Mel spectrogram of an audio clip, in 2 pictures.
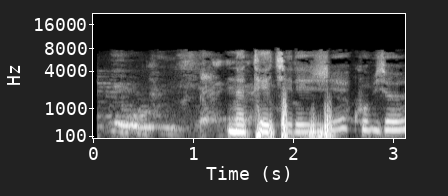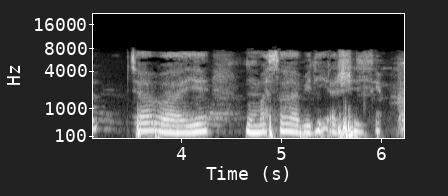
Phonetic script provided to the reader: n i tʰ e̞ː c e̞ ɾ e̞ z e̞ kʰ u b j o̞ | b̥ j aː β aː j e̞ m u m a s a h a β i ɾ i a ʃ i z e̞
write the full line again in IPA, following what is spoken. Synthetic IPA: n a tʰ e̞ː c e̞ ɾ e̞ ʒ e̞ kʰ u b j o̞ | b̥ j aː β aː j e̞ m u m a s a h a β i ɾ i a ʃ i z e̞

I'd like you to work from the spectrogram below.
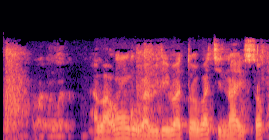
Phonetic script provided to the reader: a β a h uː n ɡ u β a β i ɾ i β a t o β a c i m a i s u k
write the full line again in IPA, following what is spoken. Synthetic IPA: a β a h uː ŋ ɡ u β a β i ɾ i β a t o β a c i n a i s o k

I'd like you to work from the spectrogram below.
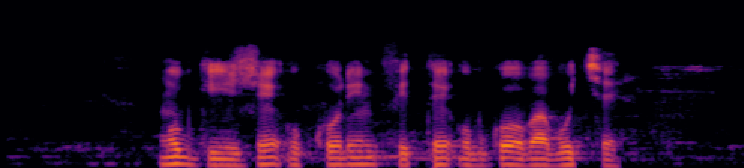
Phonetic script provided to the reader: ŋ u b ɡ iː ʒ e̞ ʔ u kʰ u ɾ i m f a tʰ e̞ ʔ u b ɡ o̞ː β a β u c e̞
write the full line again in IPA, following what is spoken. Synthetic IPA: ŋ u b ɡ iː ʒ e̞ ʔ u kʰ u ɾ i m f i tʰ e̞ ʔ u b ɡ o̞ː β a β u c e̞

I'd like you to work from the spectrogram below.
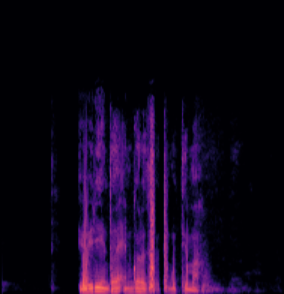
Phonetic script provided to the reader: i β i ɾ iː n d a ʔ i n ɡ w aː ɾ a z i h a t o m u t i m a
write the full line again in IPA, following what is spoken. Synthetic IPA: i β i ɾ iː n d a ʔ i n ɡ w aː ɾ a z i f a t u m u t i m a

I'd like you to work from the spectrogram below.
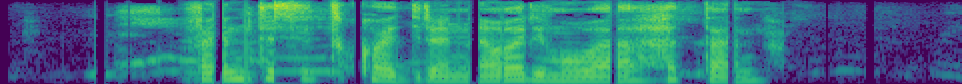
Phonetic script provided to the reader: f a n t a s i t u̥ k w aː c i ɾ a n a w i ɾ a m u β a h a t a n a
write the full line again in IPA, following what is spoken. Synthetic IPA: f a n t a s i t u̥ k w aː ɟ i ɾ a n a w a ɾ i m u β a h a t a n a

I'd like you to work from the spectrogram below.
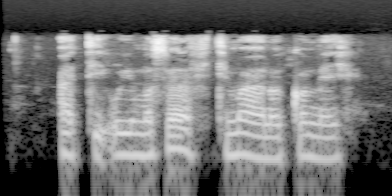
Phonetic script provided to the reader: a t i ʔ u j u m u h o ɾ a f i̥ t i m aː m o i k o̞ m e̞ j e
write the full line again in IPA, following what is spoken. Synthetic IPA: a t i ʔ u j u m u s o ɾ a f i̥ t i m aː n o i k o̞ m e̞ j e

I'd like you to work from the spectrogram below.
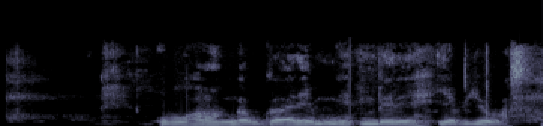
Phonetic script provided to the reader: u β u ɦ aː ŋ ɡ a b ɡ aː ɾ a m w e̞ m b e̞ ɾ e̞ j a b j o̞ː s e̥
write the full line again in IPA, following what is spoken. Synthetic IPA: u β u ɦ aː ŋ ɡ a b ɡ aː ɾ e m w e̞ m b e̞ ɾ e̞ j a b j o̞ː s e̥

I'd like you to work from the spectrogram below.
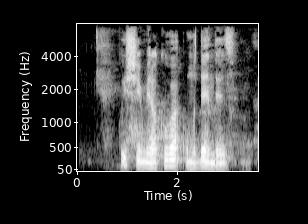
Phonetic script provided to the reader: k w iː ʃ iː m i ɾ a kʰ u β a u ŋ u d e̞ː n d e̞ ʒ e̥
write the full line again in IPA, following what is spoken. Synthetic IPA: k w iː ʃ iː m i ɾ a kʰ u β a u m u d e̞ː n d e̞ z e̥

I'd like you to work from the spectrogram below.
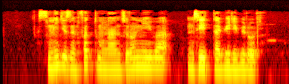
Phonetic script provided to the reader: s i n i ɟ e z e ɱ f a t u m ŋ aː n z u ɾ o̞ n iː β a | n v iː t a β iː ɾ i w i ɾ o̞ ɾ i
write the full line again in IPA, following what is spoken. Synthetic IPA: s i n i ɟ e z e ɱ f a t u m ŋ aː n z u ɾ o̞ n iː β a | n z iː t a β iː ɾ i β i ɾ o̞ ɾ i

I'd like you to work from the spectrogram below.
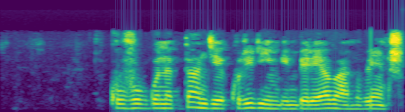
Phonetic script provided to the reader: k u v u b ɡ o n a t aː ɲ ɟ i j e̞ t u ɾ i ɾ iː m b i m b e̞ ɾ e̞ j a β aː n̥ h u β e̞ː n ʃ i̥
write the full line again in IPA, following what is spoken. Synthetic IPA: k u v u b ɡ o n a t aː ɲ ɟ i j e̞ k u ɾ i ɾ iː m b i m b e̞ ɾ e̞ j a β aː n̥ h u β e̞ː n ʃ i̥

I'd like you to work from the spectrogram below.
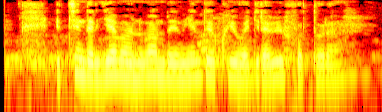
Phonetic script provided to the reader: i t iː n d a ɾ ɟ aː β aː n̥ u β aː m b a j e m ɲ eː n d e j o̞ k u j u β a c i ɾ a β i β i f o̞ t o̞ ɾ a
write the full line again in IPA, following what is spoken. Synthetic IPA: i t͡s iː n d a ɾ ɟ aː β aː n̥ u β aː m b a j e m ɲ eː n d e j o̞ k u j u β a ɟ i ɾ a β i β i f o̞ t o̞ ɾ a

